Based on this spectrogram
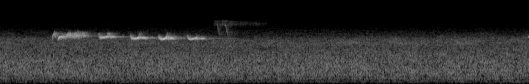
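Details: Male blue-and-white flycatcher singing at Lake Miyagase along the Kanazawa forest road, Japan, on 5 May 2018: a quick run of five high, clear whistled notes in about a second and a half, then a long pause, over a steady broad hiss.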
